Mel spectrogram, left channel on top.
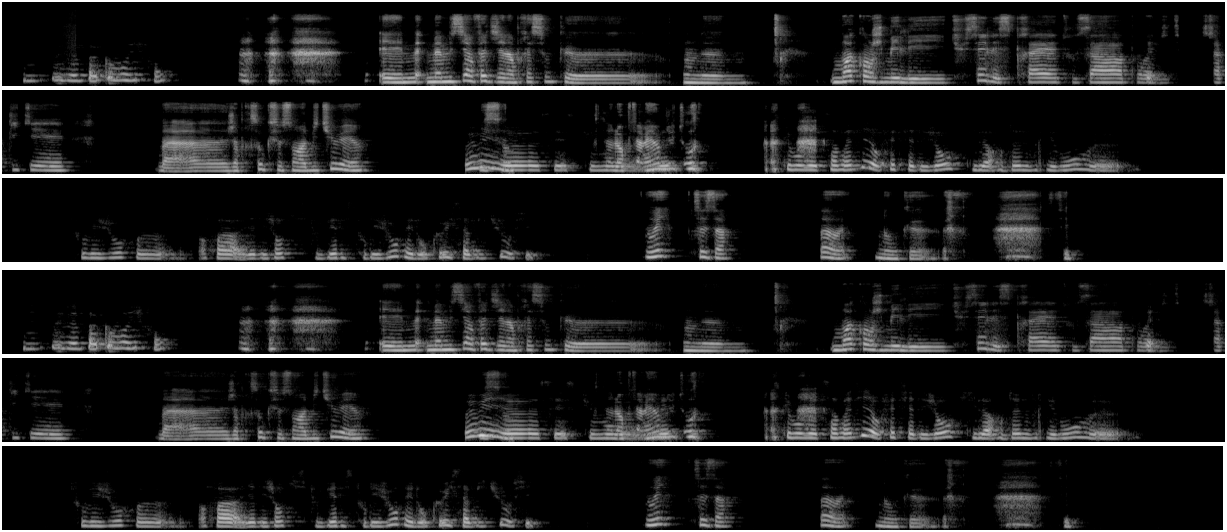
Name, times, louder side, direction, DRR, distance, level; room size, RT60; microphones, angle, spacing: voice 1, 0.2-1.6 11.4-11.5 16.9-18.9 20.0-23.4 25.2-29.8, right 1 dB, 70° right, 1.0 m, -28 dB
voice 2, 2.4-3.4 3.8-7.4 7.7-7.9 8.3-11.7 12.0-12.9 13.8-15.9 17.0-17.4 18.3-19.2 19.8-20.4 30.9-31.8 32.6-34.1 34.4-35.2, left 3 dB, 40° left, 0.6 m, -27 dB
15.0 x 12.0 x 6.0 m
head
